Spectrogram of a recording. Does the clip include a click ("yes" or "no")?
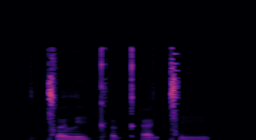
yes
